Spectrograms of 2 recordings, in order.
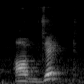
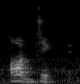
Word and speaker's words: object: This word again has two pronunciations, object and object. Object is a noun and object is a verb.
